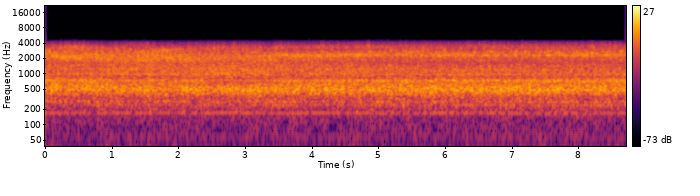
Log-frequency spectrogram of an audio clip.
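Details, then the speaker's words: Ford 8N tractor after its wiring was fixed: a steady, even drone with no misses, knocks or surging. Running much better than before. "running heck of a lot better than it did than it was"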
